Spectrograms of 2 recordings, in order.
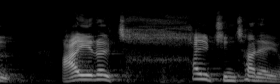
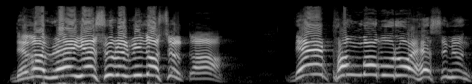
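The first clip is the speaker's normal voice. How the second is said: high, very loud cry of regret; anguished shout; 11 semitones higher, 13 dB louder than usual. Acted. Bereaved father regretting he believed in Jesus, anguished shout. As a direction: wail it out in bitter protest.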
